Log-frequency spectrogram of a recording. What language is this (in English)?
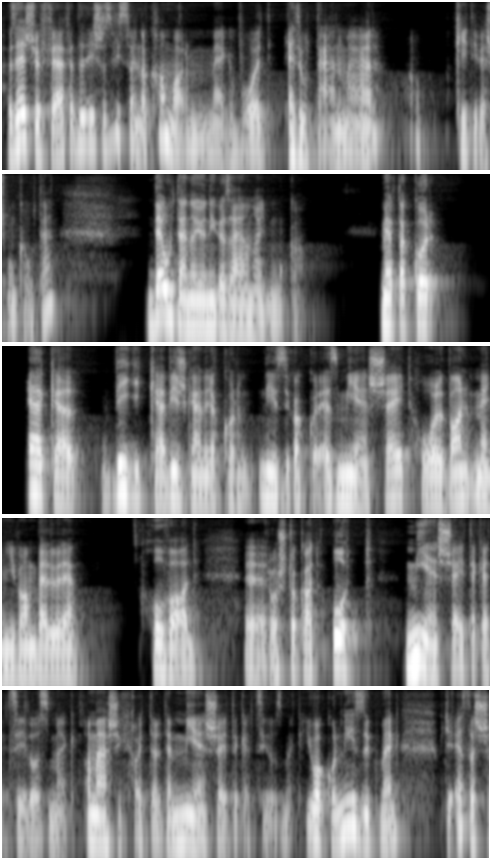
Hungarian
